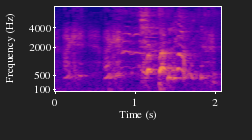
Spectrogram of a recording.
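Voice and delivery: high, loud, slow sob-laugh; crying can't talk. Retold or imitated. Telling Maya in the car, crying so hard she can't talk. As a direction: choke it out through tears. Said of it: "you can't talk and you trying to talk".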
